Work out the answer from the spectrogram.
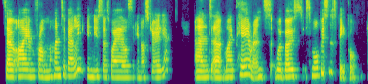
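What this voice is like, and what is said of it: Australian accent. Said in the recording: “as people might be able to pick up on the accent ... my Aussie accent has definitely not left me”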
